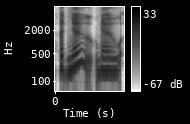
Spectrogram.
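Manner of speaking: ordinary talk, nothing marked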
